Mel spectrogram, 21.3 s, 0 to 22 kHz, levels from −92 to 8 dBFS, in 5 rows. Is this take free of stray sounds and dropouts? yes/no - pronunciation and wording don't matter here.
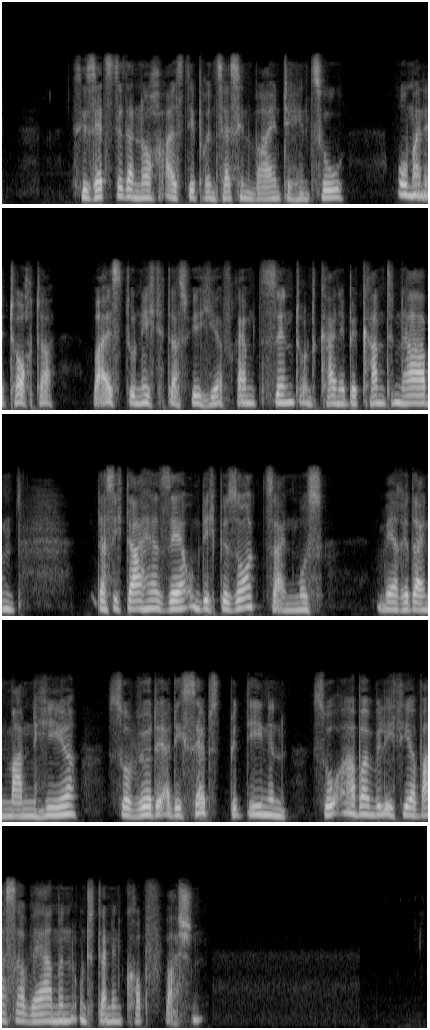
yes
